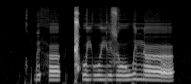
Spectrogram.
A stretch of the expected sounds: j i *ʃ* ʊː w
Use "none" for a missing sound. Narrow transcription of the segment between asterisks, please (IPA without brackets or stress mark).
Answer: z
